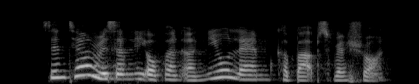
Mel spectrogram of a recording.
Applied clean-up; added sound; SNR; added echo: neural mask model DeepFilterNet 3.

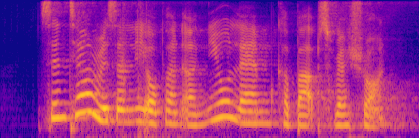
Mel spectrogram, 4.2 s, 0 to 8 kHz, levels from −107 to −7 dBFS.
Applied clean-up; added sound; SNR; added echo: neural separator model SepFormer DNS4.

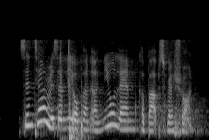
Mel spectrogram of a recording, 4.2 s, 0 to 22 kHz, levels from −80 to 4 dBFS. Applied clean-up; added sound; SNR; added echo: none; Slam; 6 dB; reverberation time 1.3 s.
